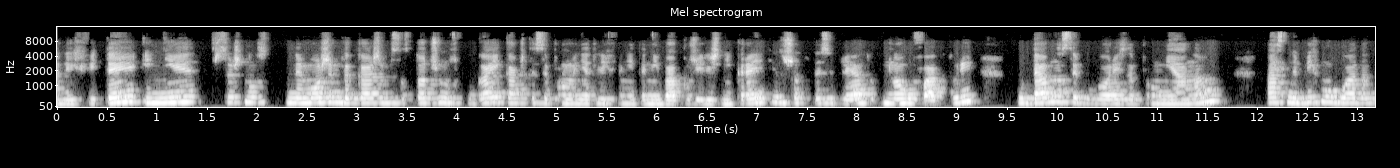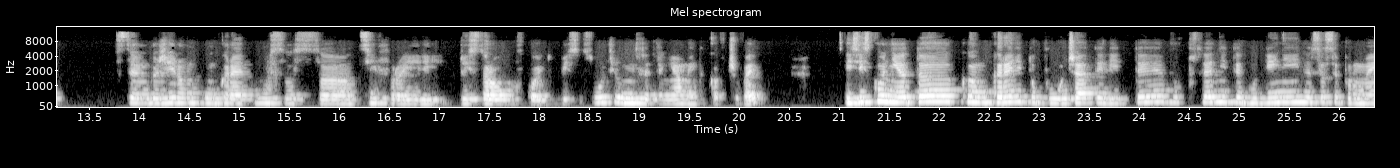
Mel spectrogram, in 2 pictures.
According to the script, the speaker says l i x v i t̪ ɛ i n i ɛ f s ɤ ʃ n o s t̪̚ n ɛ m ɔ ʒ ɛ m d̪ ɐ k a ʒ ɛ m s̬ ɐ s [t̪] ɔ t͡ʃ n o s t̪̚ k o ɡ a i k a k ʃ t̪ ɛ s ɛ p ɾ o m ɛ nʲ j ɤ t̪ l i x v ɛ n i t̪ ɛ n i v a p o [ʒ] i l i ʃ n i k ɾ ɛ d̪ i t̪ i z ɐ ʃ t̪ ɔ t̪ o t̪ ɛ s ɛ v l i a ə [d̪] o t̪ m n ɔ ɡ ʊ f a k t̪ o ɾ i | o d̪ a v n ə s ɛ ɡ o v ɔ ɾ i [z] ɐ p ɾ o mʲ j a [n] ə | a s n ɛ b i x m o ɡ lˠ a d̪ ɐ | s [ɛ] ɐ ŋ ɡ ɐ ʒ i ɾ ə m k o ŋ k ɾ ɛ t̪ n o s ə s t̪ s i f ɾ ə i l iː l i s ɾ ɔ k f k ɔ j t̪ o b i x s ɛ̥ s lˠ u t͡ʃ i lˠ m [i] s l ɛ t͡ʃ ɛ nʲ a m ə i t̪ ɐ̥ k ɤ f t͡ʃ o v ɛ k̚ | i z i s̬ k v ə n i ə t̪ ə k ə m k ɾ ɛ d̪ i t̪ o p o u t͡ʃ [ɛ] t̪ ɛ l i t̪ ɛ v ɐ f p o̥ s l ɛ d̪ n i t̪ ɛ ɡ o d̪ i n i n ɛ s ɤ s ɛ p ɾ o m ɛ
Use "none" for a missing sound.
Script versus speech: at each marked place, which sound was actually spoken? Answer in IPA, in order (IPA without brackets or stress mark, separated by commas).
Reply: t̪, ʒ, t̪, z, n, ɛ, i, a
